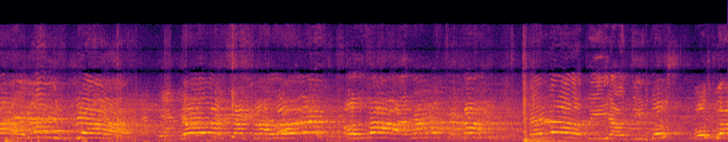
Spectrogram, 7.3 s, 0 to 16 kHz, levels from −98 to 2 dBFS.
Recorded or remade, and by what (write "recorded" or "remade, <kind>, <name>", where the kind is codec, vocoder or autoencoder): remade, vocoder, BigVGAN v2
